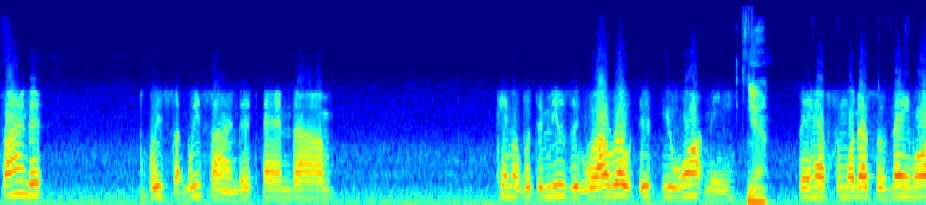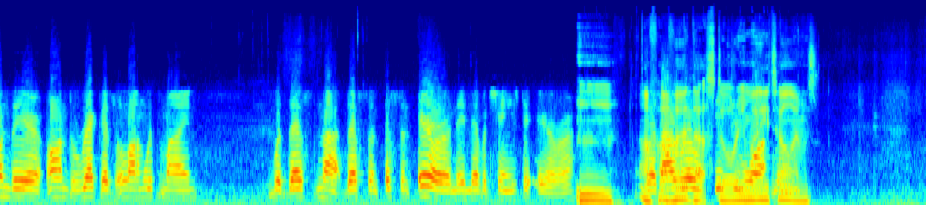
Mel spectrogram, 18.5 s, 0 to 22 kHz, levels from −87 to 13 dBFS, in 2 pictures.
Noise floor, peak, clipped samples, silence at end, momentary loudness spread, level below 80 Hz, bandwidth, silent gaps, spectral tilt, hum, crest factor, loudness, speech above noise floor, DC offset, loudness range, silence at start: -45 dBFS; 0 dBFS; under 0.1%; 0.15 s; 10 LU; -44 dBFS; 15 kHz; none; -7 dB/octave; none; 16 dB; -16 LUFS; 29 dB; under 0.1%; 6 LU; 0 s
